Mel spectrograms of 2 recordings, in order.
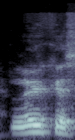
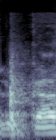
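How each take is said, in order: First: The name is pronounced the English way. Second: The name is pronounced the French way. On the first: "Lucas in English" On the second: "Lucas στα γαλλικά"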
